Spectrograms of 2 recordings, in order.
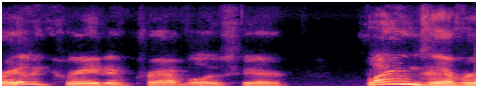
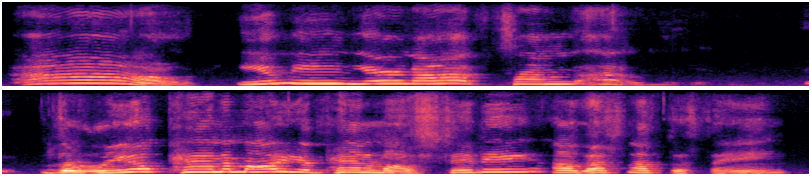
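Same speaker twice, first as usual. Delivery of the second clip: mock clueless reply; 8 semitones higher than usual. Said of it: "What if I said".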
